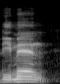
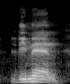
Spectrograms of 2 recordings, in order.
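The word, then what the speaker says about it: 裏面: 그이면 말하자면 뒤쪽 면이라는 그 이면을 쓰게 죠 발음은 리맨 리맨 우리 뭐 흔히 복사용지의 이면지 할 때 그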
